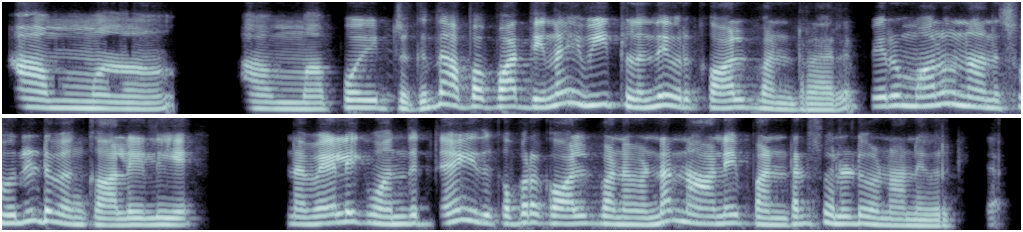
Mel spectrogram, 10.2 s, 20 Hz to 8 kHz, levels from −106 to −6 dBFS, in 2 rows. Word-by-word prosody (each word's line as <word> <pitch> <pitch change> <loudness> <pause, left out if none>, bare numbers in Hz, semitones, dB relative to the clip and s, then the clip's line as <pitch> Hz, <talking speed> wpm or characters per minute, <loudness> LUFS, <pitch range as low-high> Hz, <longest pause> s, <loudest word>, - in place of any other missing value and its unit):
ஆமா, 190 -3 0 0.8
ஆமா 170 -1 -2
போயிட்டுருக்குது. 200 +1 -1
அப்ப 235 -1 +1
பார்த்தீங்கன்னா, 230 +4 +3
இ - - -1
வீட்டிலருந்து 255 -3 +2
இவரு 220 -4 -2
கால் 200 +2 +2
பண்றாரு. 150 -3 -2
பெரும்பாலும் 255 +3 +1
நானு 210 -4 0
சொல்லிடுவன், 220 -4 0
காலைலயே. 170 +1 +2 0.5
நான் 190 +1 0
வேலைக்கு 230 +1 +4
வந்துட்டேன், 210 +7 +1
இதுக்கப்புறம் 215 -1 -2
கால் 200 +1 0
பண்ண 190 -2 +2
வேண்டாம், 240 +8 +1
நானே 205 +1 +3
பண்றேன்னு 190 +3 -1
சொல்டுவேன் 195 -5 0
நானு 155 -1 -2
இவருகிட்ட. 145 0 -10
200 Hz, 155 wpm, -23 LUFS, 180-230 Hz, 0.8 s, வேலைக்கு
